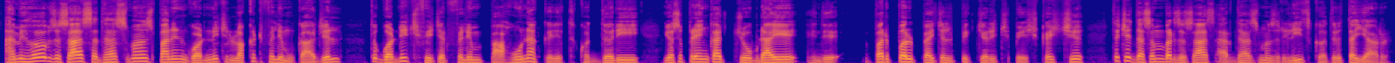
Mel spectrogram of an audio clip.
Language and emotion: Kashmiri, neutral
